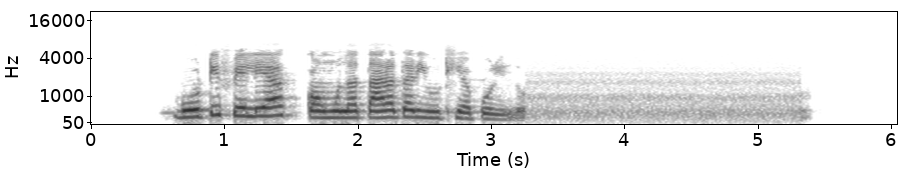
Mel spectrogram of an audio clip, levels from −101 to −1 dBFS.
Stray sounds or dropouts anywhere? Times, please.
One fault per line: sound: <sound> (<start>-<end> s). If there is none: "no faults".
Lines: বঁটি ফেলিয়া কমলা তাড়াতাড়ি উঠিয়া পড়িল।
no faults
